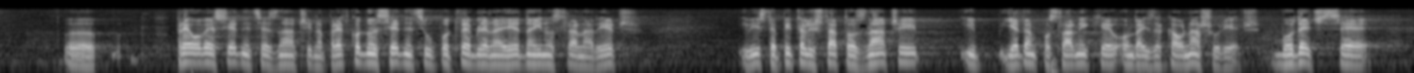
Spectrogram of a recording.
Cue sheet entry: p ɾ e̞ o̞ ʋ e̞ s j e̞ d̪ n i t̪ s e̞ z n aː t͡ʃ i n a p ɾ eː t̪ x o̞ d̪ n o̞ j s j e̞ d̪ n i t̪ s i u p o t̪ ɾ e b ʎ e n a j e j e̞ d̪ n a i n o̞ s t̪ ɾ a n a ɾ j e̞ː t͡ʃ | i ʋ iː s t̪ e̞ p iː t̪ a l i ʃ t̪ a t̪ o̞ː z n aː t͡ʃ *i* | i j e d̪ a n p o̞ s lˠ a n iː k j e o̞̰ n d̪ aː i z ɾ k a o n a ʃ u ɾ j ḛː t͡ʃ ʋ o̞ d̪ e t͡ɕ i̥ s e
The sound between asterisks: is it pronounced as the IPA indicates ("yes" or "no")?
yes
